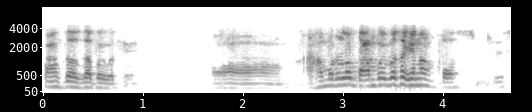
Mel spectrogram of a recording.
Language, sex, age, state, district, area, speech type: Assamese, male, 18-30, Assam, Dibrugarh, urban, conversation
